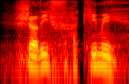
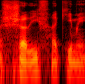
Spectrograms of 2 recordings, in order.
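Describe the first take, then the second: First: "Sharif Hakimi" called out loud and slow, each name weighted; slow, loud announcement of "Sharif Hakimi"; announcing the name. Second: Said in the usual way. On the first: Shown as a demonstration. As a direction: read "Sharif Hakimi" out like a headline. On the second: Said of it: "Was I thinking about Omar Sharif?".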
